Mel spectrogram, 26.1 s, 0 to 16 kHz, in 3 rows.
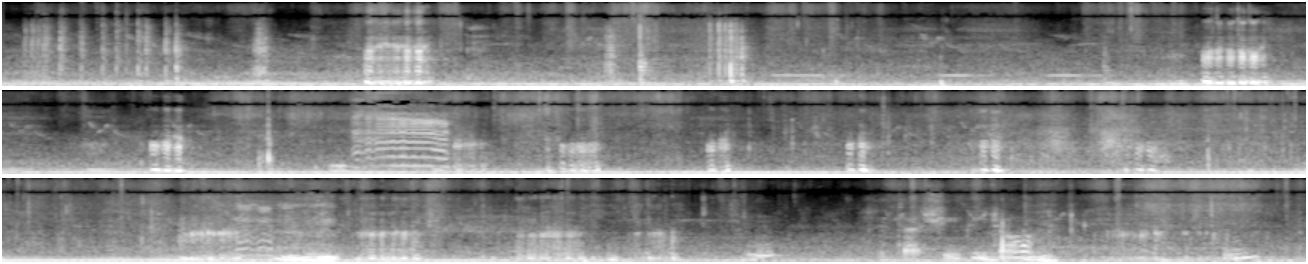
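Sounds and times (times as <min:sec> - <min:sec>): lamb bleating: 0:02.4 - 0:02.9, 0:08.0 - 0:08.5, 0:09.6 - 0:10.0, 0:10.9 - 0:12.8, 0:13.4 - 0:13.7, 0:18.5 - 0:20.2
ewe low calls: 0:10.8 - 0:22.6.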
